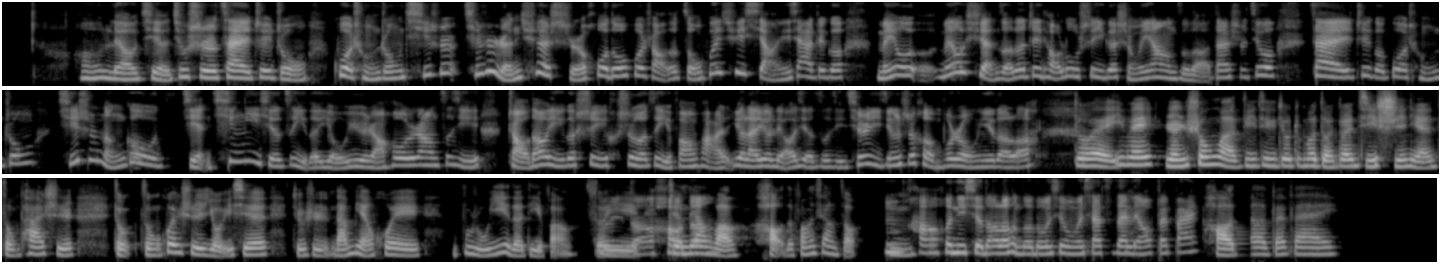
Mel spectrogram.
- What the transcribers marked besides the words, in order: other noise; other background noise
- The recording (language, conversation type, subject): Chinese, podcast, 你有什么办法能帮自己更快下决心、不再犹豫吗？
